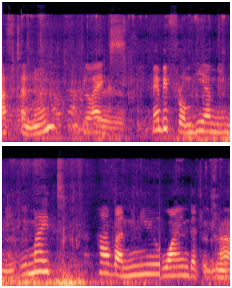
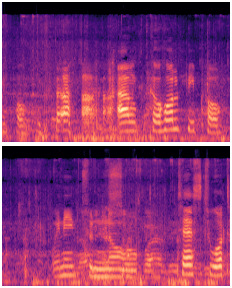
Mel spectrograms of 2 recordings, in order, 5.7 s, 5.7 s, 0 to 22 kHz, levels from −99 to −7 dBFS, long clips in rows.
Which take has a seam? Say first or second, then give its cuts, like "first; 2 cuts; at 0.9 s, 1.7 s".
first; 2 cuts; at 0.9 s, 4.8 s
